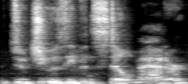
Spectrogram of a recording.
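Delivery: nasty tone, the worst possible awful-sounding tone. Retelling a friend's question to them: imitating a friend's awful tone.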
